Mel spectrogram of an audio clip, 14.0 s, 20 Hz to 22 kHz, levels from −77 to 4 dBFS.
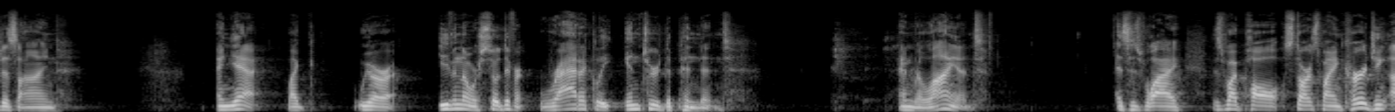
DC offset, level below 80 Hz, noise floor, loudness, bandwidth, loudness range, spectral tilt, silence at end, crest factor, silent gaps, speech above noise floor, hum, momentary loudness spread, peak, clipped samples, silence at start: under 0.1%; -62 dBFS; -69 dBFS; -18 LUFS; 15 kHz; 5 LU; -4.5 dB/octave; 0 s; 18 dB; none; 51 dB; none; 12 LU; 0 dBFS; under 0.1%; 0 s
